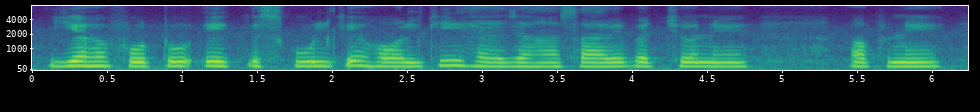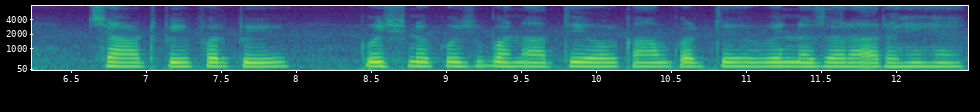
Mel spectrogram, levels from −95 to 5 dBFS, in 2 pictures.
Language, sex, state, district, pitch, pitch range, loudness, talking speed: Hindi, female, Uttar Pradesh, Jalaun, 190 Hz, 185-200 Hz, -16 LUFS, 135 wpm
